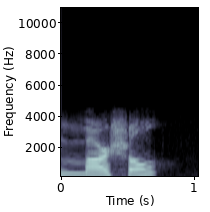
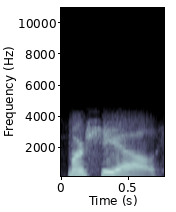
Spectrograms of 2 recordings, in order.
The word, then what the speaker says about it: Martial: Does he say his name Marshall? – Martial. He's French.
